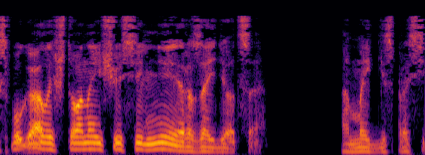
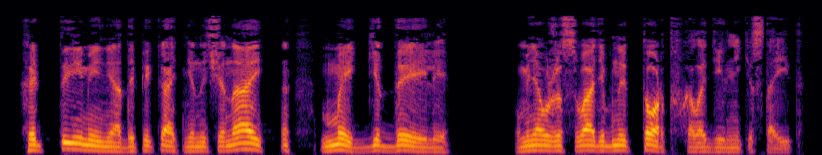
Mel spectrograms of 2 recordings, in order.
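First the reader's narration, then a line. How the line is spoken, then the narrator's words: Laughing. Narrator (Russian): хохотнула и сказала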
